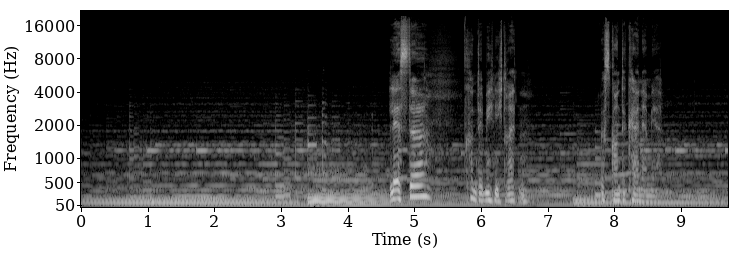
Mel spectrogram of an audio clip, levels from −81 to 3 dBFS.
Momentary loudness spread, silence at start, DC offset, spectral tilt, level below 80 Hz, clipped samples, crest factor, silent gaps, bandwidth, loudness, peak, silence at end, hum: 13 LU; 0 s; under 0.1%; -5.5 dB/octave; -38 dBFS; under 0.1%; 16 dB; none; 19.5 kHz; -26 LUFS; -8 dBFS; 0 s; none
